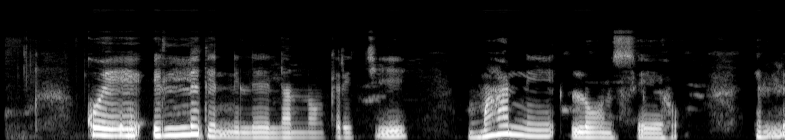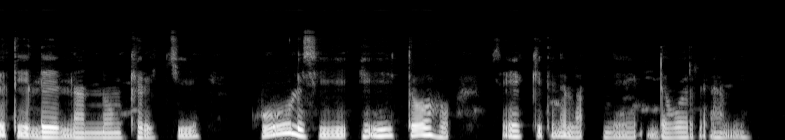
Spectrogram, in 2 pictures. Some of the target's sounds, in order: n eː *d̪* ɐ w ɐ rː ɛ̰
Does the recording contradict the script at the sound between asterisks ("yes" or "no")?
no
